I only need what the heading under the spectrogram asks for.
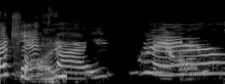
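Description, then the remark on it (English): Two loud, drawn-out cat yowls separated by a short pause, wavering in pitch like an angry standoff between cats. “Cat fight.”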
